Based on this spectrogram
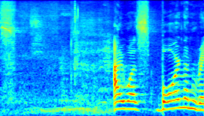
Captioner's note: audience laughing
